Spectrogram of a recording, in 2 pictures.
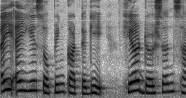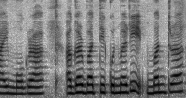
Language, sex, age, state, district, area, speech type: Manipuri, female, 18-30, Manipur, Kakching, rural, read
